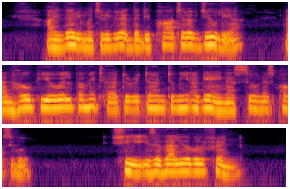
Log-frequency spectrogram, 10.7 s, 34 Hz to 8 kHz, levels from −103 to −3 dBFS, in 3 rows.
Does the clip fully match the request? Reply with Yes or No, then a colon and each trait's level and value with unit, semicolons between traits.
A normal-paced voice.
Yes: average, 155 wpm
